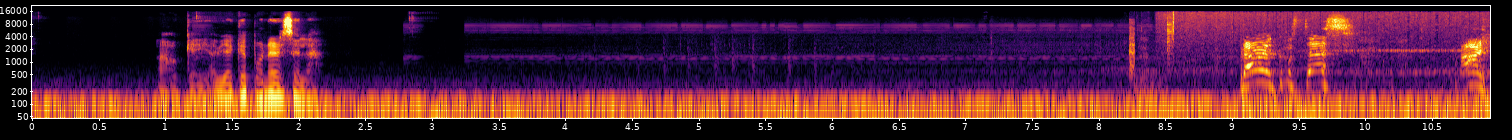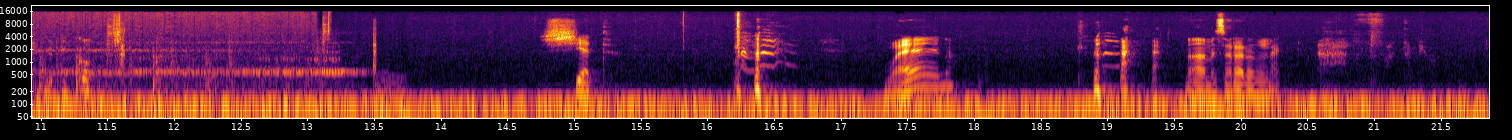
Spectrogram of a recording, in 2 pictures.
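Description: A young man talks and laughs with animation into a close microphone.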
